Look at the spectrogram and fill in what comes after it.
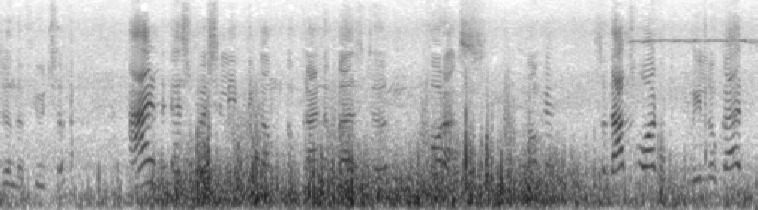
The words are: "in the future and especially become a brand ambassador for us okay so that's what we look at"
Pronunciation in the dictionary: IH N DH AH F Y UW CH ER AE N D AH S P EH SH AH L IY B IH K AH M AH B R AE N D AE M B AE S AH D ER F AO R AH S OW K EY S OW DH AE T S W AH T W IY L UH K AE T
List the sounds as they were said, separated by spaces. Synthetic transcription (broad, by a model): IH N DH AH F Y UW CH ER AE N D AH S P EH SH AH L IY B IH K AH M AH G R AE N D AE B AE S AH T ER F AO R AH S OW K EY S OW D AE T S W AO T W IY L UH K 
